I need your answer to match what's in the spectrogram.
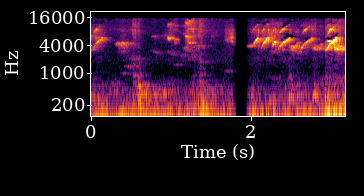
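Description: A pied bushchat sings in quick, high chirps and short whistled phrases, busier toward the end, over a steady low rumble with one brief cut.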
